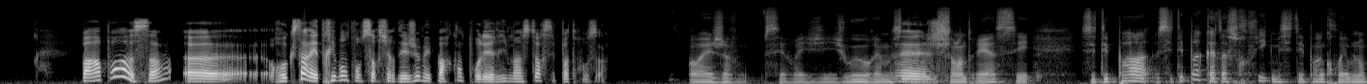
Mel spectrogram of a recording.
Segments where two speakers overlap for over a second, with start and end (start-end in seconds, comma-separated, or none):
none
